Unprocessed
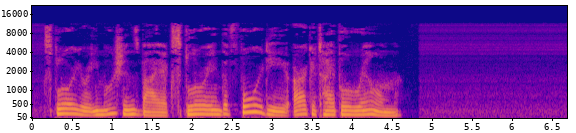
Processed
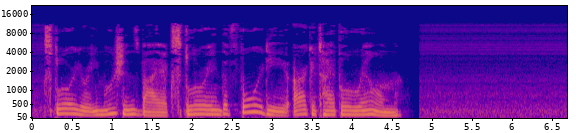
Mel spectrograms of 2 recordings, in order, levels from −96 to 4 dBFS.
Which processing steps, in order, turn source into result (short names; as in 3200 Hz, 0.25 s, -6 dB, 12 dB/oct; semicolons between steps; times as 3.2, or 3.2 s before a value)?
gate with hold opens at -51 dBFS; compressor 6:1, threshold -30 dBFS, peak gain reduction 14.5 dB; mismatched tape noise reduction decoder only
